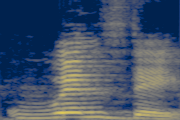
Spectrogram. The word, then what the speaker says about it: Wednesday: Okay, the next word here, people say Wednesday or Wednesday. People say that, but it's Wednesday. What is that? Wednesday. Wednesday. Yeah, the D is cancelled and it comes Wednesday.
